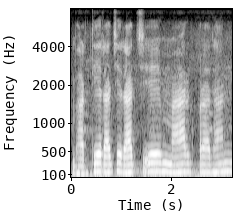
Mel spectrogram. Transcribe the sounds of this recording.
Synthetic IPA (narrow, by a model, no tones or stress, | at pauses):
bʱaɾt̪ijəɾad͡ʒjəɾad͡ʒjəmaɾɡpɾəd̪ʱan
